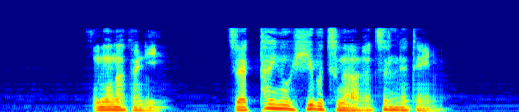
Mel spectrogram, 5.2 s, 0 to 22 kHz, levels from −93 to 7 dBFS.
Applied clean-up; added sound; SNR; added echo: neural mask model DeepFilterNet 3.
